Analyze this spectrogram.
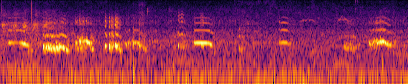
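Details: Thousands of Grus grus flying south over Berry in Cher, France: a migrating flock gives loud, rolling trumpet calls, many birds calling at once in irregular overlapping bursts, with a faint background hiss.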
